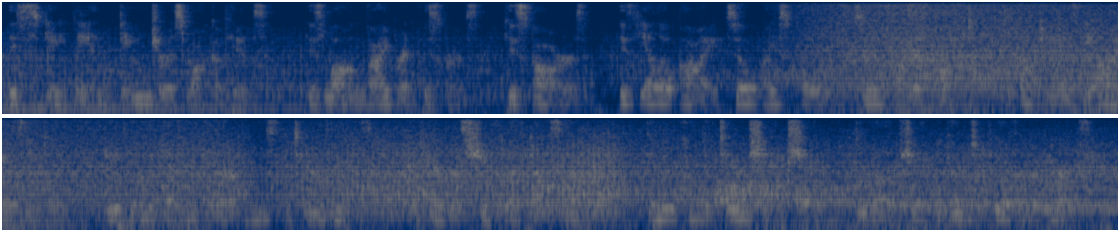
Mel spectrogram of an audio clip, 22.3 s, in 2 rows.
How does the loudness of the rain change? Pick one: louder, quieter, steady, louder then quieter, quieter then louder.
quieter.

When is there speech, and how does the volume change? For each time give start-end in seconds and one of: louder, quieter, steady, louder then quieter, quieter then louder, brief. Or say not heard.
0.0-22.1 steady.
